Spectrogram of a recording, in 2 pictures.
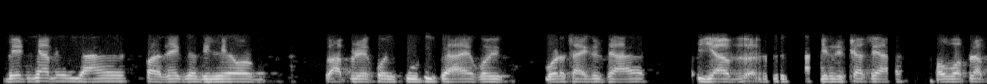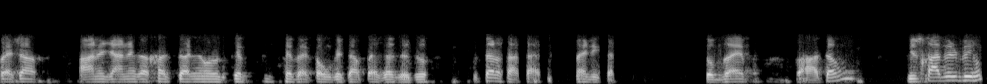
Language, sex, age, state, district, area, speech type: Urdu, male, 60+, Uttar Pradesh, Rampur, urban, conversation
